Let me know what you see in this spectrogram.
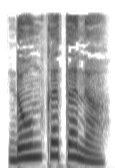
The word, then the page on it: ಡೊಂಕುತನ: ḍoŋkutana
